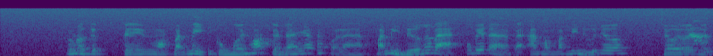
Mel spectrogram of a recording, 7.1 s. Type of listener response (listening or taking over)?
listening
